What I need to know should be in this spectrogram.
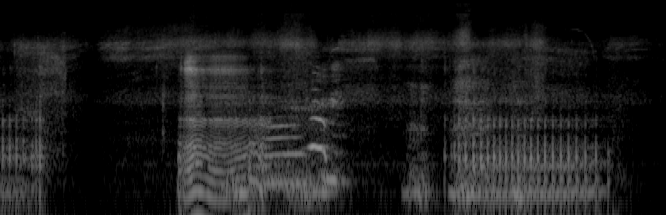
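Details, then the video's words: Pig making noises while its teeth are checked: a wavering, harmonic squeal that rises and falls, followed by a run of rapid, buzzy grunts, recorded indoors. "Cute Pig 🐷 noises while having teeth checked"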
